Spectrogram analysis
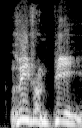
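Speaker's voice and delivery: yelled out, high-pitched and loud.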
